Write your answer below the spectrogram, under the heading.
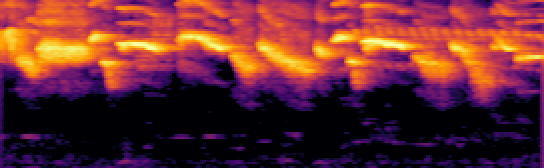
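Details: A captive calandra lark, newly arrived that morning and singing day and night, pours out a fast, unbroken stream of high, slurred, twittering notes, varied phrases tumbling over each other without pause.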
